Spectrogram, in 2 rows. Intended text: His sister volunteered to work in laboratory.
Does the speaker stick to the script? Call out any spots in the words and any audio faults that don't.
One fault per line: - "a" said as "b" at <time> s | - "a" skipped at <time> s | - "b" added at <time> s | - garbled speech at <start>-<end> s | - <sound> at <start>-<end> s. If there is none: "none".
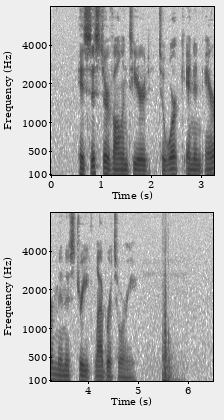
- "an air ministry" added at 2.9 s
- thud at 5.5-6.0 s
